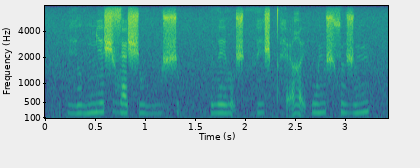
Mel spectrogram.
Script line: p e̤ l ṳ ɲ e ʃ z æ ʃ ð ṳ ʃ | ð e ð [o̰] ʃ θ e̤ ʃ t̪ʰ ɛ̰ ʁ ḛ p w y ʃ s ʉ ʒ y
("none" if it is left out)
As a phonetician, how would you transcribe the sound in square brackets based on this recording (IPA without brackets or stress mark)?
o̰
